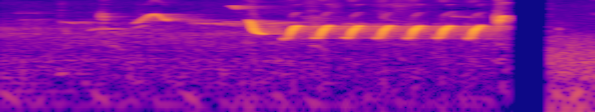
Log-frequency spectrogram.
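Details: Common Nightingale gives a thin rising whistle and a long level note, then a run of about eight loud, swooping repeated notes at a steady pace, ending with a sharp upward flick before a sudden cut.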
